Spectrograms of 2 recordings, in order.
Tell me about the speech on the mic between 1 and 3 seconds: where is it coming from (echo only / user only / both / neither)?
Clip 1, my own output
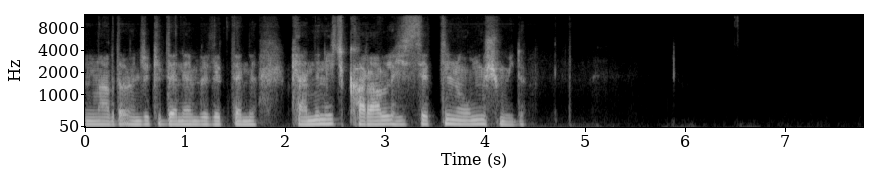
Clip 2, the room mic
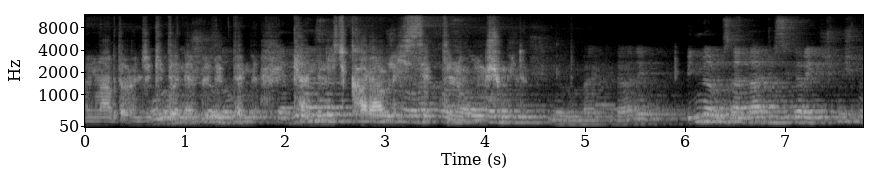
both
